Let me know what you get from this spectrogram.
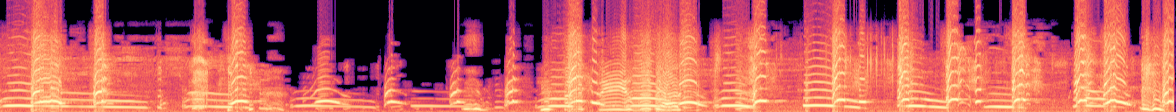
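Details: Puppy 'singing' in loud, drawn-out howls and whines, each tone sliding slowly downward, broken up by short yelps and yips in an uneven run of bursts with brief pauses between.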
